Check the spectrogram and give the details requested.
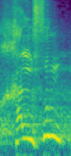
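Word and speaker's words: خَلَفٌ: একই শব্দ শুধু উচ্চারণের মধ্যে একটু ভিন্নতা। মাঝখানে একটা লাম আছে। এই লামটার মধ্যে যদি সাকিন হয় তাইলে হলো খালফুন। আর যদি লামের মধ্যে জবর হয় তাহলে হলো খালাফুন।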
